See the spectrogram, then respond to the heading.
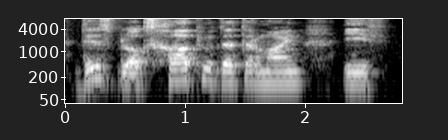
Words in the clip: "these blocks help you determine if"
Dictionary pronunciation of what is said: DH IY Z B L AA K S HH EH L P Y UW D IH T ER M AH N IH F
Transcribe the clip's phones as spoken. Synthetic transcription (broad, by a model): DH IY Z B L AA K S HH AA P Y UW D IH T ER M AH N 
